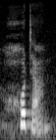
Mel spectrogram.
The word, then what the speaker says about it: jota: doesn't make a sound Jota does make a sound and the sound it makes is a nice ha for example in English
